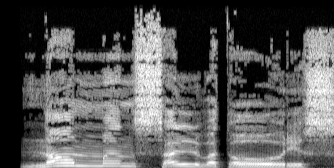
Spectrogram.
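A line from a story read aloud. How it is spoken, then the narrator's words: Breathless exhale. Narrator (Russian): выдохнул он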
